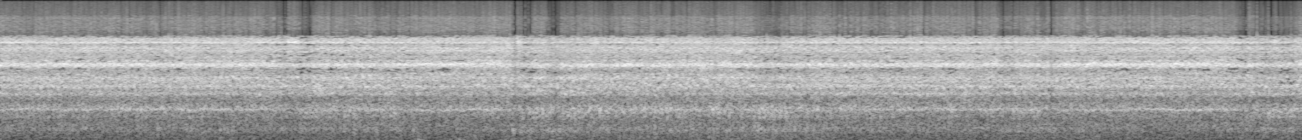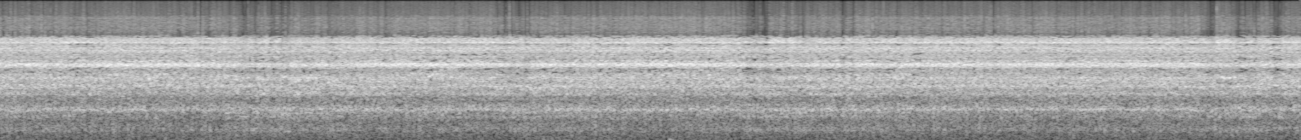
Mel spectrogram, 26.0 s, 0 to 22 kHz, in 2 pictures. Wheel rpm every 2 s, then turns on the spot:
230, 230, 220, 230, 230, 230, 220, 220, 220, 230, 230, 230, 230.
none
